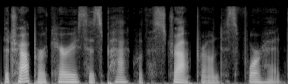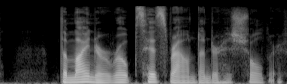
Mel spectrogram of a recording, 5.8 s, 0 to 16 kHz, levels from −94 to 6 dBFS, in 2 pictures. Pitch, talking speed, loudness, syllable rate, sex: 95 Hz, 200 wpm, -25 LUFS, 5.3 syllables/s, male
